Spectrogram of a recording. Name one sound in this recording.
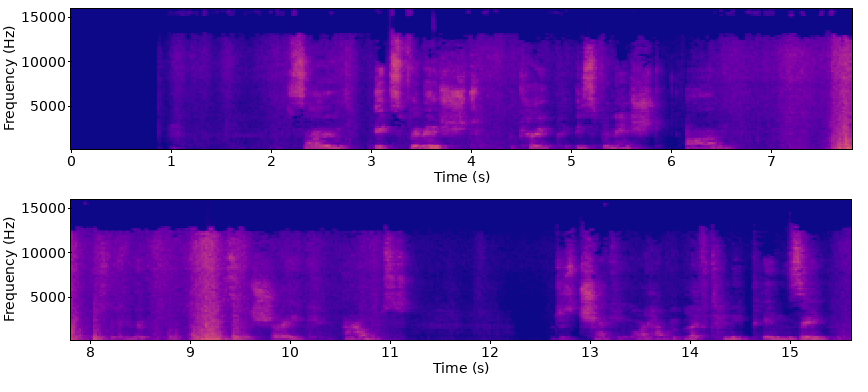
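An elderly woman speaks calmly, close by.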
